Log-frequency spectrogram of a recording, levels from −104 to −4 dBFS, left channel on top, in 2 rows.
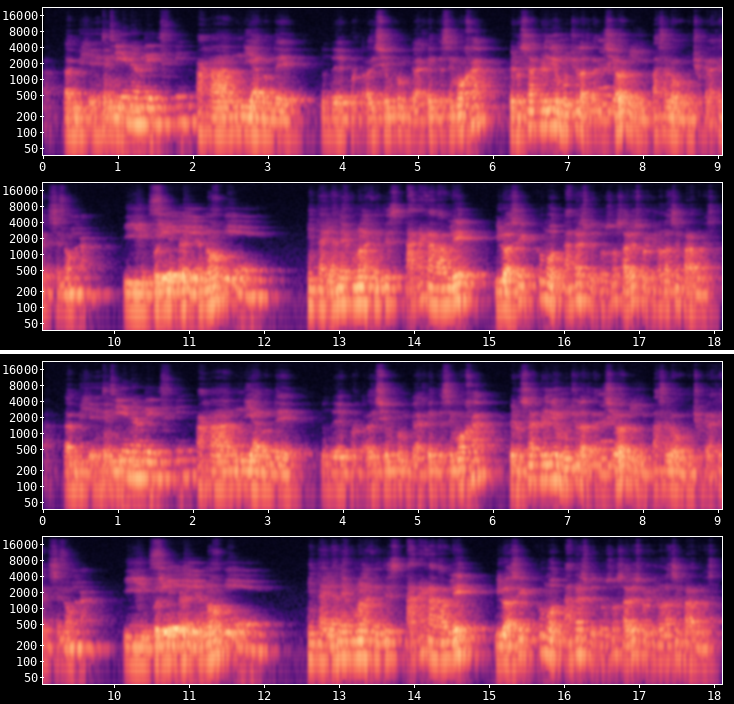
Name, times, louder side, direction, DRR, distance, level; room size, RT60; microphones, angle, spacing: voice 1, 0.3-1.3 2.0-3.3 3.7-5.8 6.2-9.4 10.1-11.4 12.6-14.7 15.1-18.0, left 1 dB, 15° left, -6 dB, 0.3 m, -23 dB
voice 2, 0.9-1.9 7.4-7.6 9.4-9.6 10.3-11.9, right 1 dB, 35° left, -7 dB, 1.2 m, -22 dB
2.9 x 2.3 x 2.4 m, 0.82 s
head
